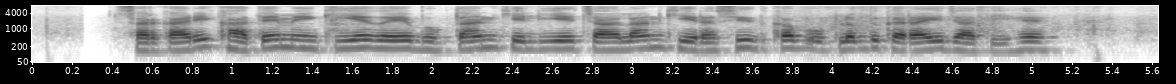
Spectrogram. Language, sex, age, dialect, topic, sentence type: Hindi, male, 18-24, Hindustani Malvi Khadi Boli, banking, question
